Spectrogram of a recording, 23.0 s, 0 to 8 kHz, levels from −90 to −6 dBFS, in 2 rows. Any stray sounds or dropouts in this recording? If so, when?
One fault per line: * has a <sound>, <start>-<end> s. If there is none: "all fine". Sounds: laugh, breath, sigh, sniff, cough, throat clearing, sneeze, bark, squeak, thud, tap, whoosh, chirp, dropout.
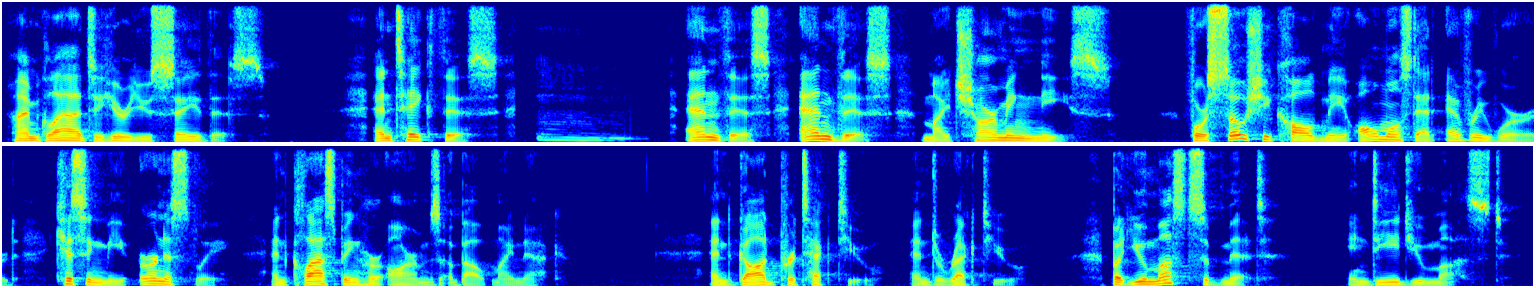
* has a sigh, 4.0-4.9 s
